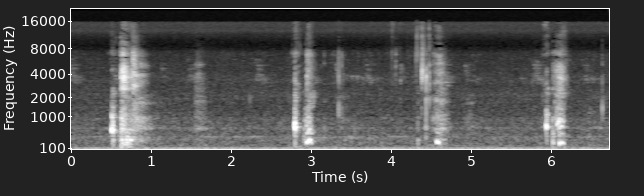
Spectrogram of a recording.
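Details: Person sneezing after a walk in the park, attributed to grass pollen: four breathy sneezes in a row, each a sharp in-breath and an explosive burst; repeated sneezing.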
